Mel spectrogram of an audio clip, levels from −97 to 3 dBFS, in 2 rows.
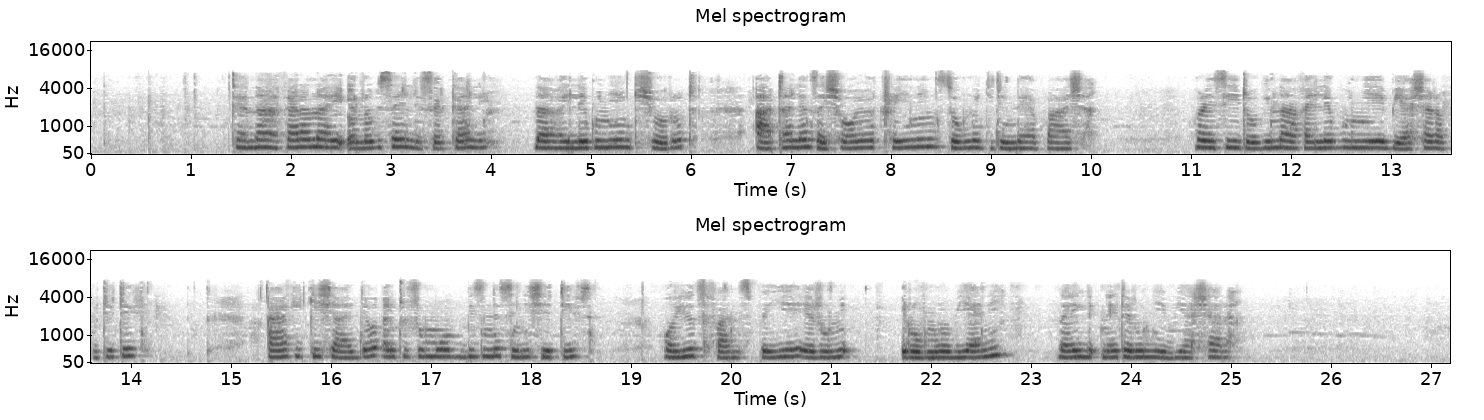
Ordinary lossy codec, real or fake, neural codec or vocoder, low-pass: AAC, 24 kbps; real; none; 7.2 kHz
